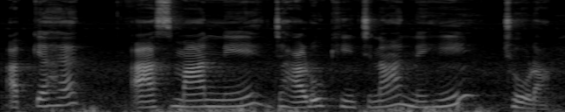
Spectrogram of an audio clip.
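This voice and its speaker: A woman schoolteacher patiently explains a story to young children, repeating herself, asking the class questions and saying "okay" constantly. She speaks slowly at medium pitch over a noisy background.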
